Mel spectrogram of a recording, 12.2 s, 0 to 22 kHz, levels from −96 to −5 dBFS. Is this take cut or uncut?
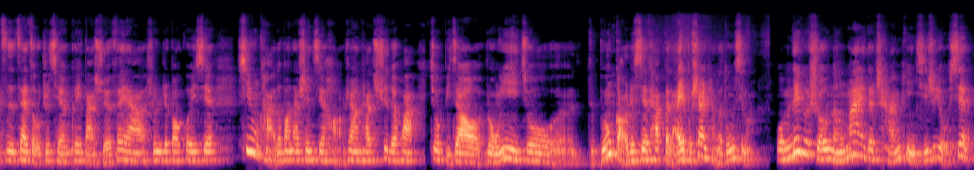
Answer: cut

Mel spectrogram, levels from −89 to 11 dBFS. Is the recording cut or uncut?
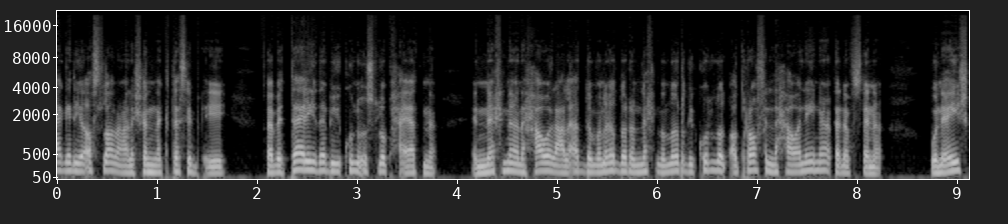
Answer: cut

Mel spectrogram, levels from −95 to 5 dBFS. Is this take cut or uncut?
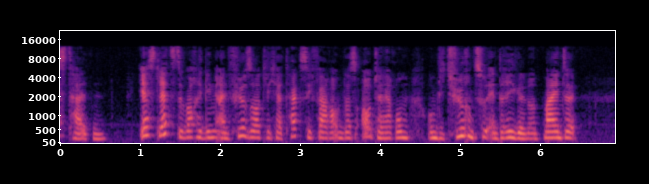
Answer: uncut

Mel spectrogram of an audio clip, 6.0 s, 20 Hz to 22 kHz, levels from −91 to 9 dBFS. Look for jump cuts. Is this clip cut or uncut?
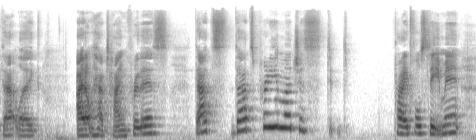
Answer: uncut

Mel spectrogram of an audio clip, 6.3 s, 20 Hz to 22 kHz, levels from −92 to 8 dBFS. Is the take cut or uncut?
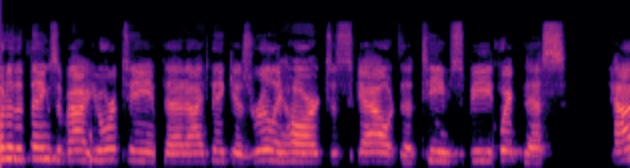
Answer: cut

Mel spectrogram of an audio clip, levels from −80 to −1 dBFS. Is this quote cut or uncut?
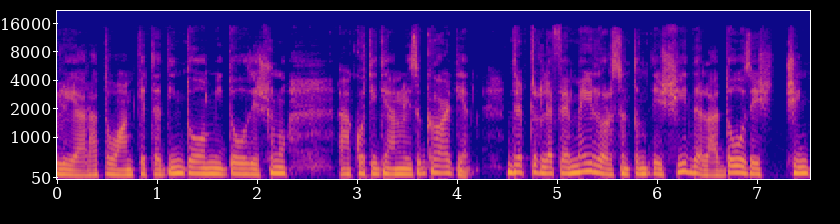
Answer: cut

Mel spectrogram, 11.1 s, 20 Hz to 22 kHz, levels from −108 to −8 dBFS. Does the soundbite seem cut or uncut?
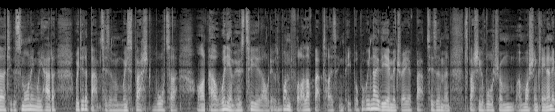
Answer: cut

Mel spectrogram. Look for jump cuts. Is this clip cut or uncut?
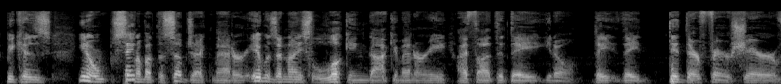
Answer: cut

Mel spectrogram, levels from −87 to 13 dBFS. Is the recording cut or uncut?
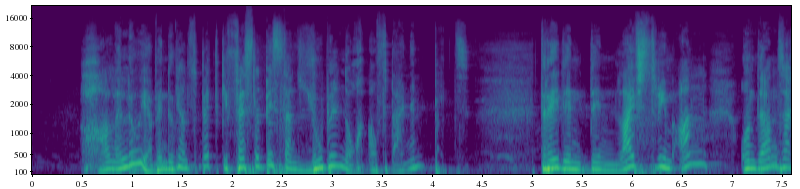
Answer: cut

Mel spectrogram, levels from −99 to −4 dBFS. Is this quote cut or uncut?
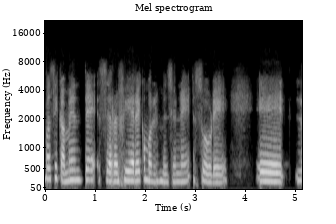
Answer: uncut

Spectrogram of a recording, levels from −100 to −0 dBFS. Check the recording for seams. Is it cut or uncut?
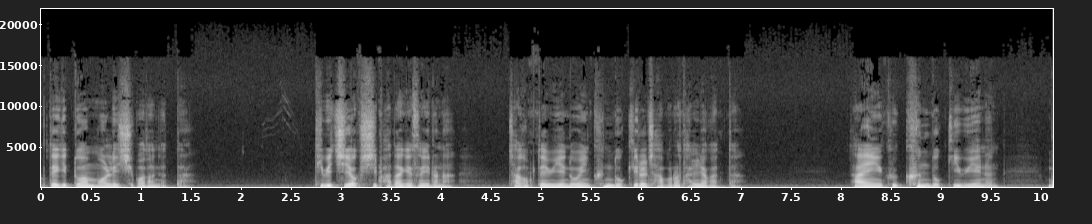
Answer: uncut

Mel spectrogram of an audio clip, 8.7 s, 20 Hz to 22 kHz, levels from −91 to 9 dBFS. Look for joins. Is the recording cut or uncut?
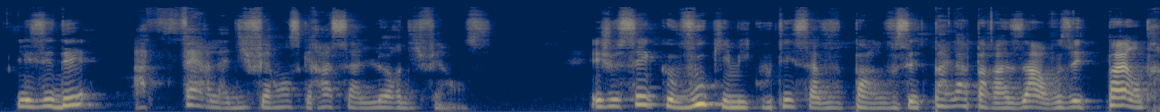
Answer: uncut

